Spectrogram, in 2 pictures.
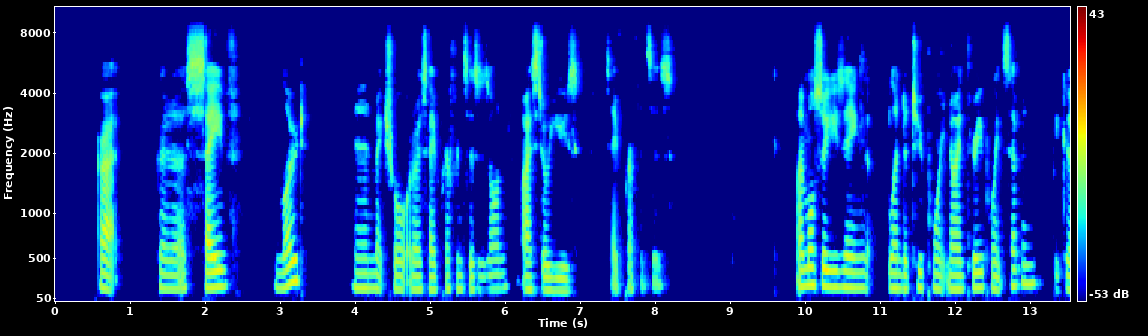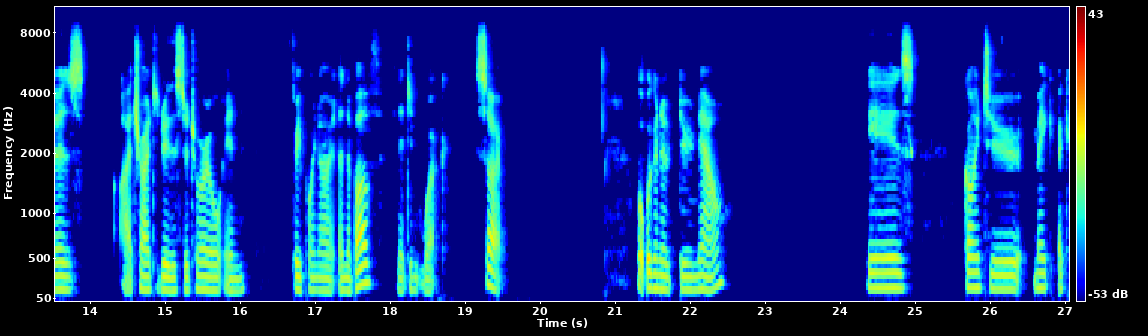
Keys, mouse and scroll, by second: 21.2-25.3 middle drag.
